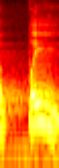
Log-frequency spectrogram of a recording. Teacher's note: Nah itu seperti Ta makhrajnya sama cuman dia tebal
